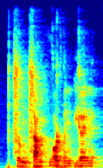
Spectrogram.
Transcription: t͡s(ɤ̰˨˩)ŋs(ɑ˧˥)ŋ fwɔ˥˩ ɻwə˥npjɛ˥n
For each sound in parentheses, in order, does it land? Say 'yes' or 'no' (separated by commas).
yes, yes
